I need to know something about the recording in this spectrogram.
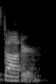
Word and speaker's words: Dottir: It is pronounced like daughter. It means daughter, but it's spelled Dottir, that last portion of it.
